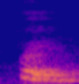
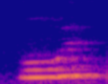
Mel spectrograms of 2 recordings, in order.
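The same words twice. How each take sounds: First: पुल said quickly, short u; short vowel. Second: पूल with a long, stretched oo; long vowel. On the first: Teacher contrasting vowels for learners, quick short पुल. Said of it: "पुल जल्दी पढ़ के आगे जा रहे हैं". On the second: Teacher showing learners a long vowel, stretched oo in पूल. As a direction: draw out the oo in पूल. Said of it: "पूल sound लंबी खींचे". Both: Shown as a demonstration.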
